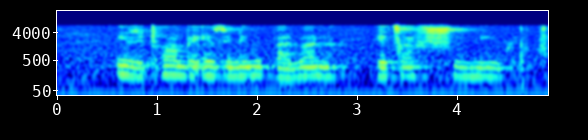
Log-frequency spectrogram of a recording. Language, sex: Zulu, female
